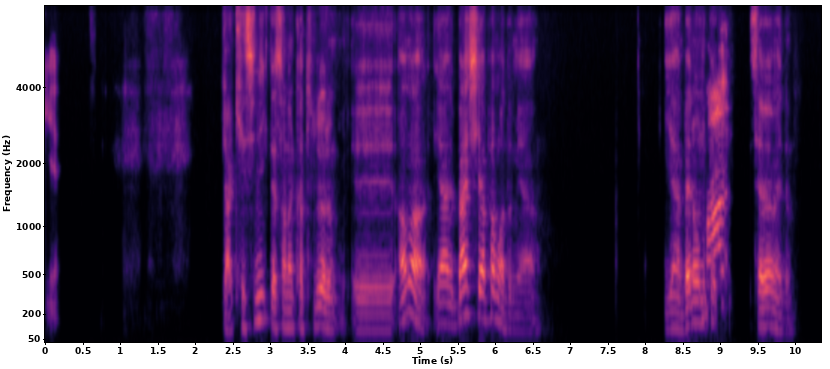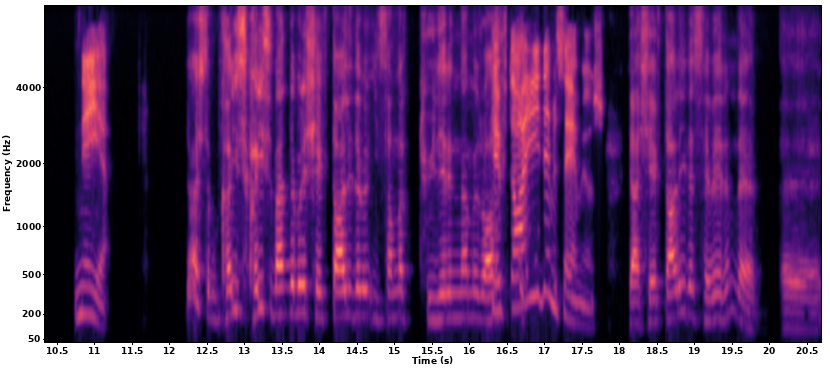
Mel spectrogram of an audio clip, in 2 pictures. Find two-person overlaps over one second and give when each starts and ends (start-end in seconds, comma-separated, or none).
none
